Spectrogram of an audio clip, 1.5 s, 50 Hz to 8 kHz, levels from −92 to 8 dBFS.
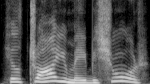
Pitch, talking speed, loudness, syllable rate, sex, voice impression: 285 Hz, 240 wpm, -13 LUFS, 4.4 syllables/s, female, feminine, slightly young, cute, slightly refreshing, friendly, slightly lively, slightly kind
